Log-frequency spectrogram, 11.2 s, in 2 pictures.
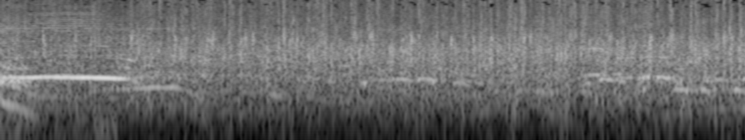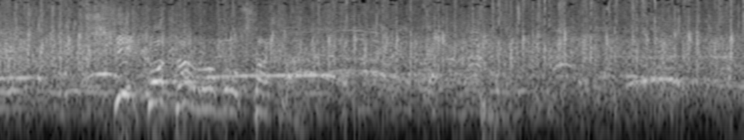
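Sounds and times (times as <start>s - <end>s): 
audience shouting: 0.0s - 1.5s, 4.3s - 11.1s
audience clapping: 0.0s - 11.1s
speech: 6.8s - 8.2s.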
